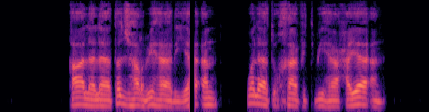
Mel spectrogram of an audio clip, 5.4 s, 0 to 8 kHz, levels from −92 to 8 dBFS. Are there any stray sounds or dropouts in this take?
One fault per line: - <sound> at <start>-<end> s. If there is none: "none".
- dropout at 2.4-2.4 s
